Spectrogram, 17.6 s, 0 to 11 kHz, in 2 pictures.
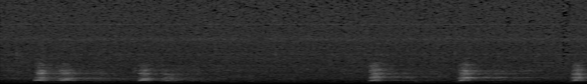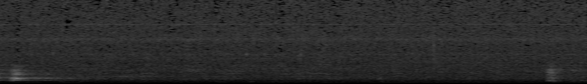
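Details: Barking at night from Rex, a dog running around, recorded 21 September 2018: a quick cluster of loud barks early, then scattered fainter yips and one last bark near the end.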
